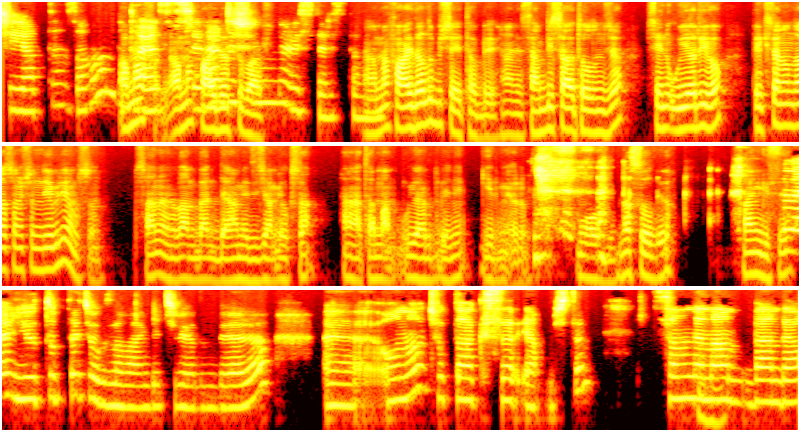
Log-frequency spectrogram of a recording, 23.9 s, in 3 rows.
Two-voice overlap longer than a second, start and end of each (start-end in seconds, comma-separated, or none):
1.2-2.7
